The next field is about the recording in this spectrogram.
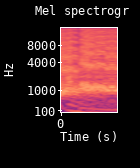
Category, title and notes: Instrument samples > Percussion
Hardcore Kick 1
Retouched multiple kicks in FLstudio original sample pack. Processed with ZL EQ, Waveshaper, Vocodex, Khs phaser.
hardcore, oldschool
